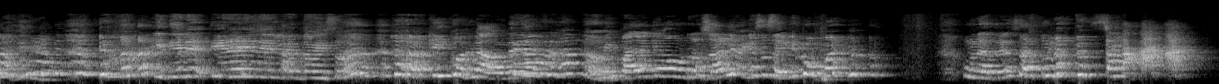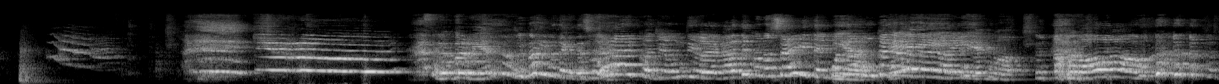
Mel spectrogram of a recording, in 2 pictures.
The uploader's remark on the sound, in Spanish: Nos disculpamos por el sonido.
